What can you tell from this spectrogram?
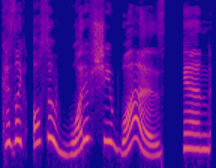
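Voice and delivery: heated rant. Real, not acted. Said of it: "I could go off on this".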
